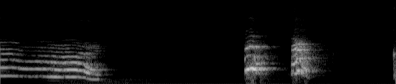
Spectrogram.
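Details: Husky lets out a short, level howl of about one second that drops off at the end, then after a silence gives two quick, loud barks in succession.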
